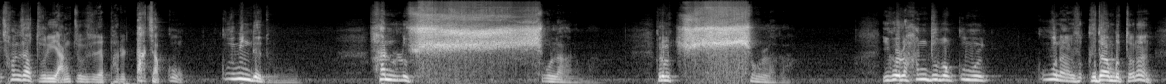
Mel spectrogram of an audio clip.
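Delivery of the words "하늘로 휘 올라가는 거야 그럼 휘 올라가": dreamy floating. A narrator's reading. Being lifted up by angels.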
